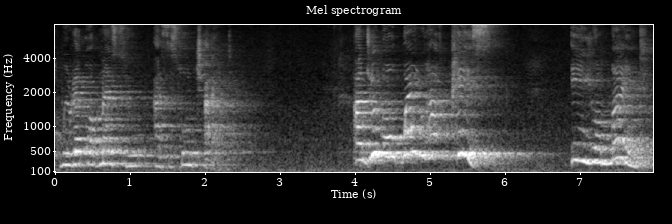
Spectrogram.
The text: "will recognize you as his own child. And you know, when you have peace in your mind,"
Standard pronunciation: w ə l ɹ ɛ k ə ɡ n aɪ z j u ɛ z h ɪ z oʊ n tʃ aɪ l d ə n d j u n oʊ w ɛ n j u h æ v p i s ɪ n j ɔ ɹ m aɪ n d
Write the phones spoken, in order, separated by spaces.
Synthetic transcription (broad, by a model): w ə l ɹ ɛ k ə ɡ n aɪ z j u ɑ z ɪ s oʊ n tʃ aɪ l d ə n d j u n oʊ w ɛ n j u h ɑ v p i s ɪ n j ɔ m aɪ n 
